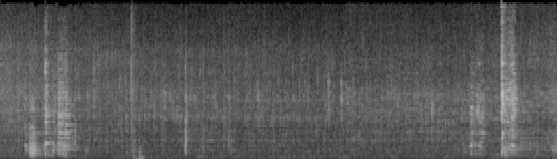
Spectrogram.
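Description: Chopped onions sizzling softly in ghee in a metal kadai on low heat, with a few sharp taps and a scrape of the steel spatula against the pan.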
